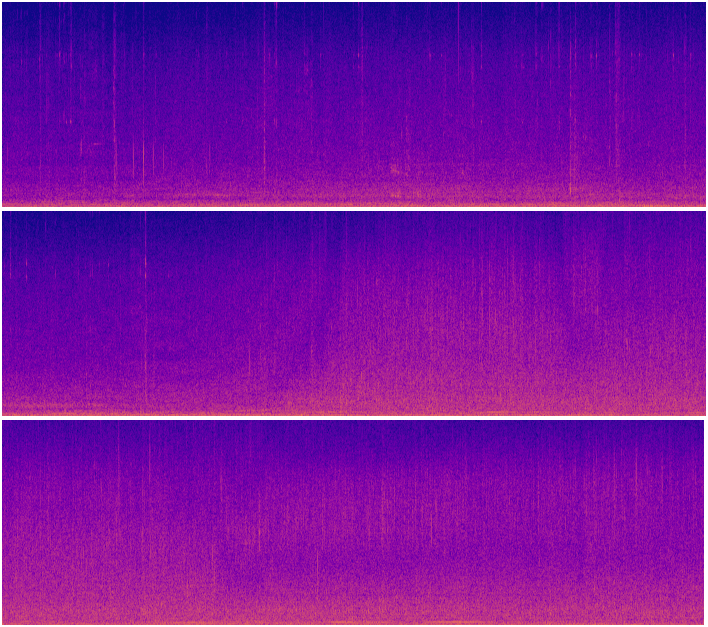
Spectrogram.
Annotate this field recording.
Dźwięki nagrano podczas pikniku zrealizowanego przez Instytut Kultury Miejskiej. Nagrania dokonano z wykorzystaniem mikrofonów kontaktowych.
